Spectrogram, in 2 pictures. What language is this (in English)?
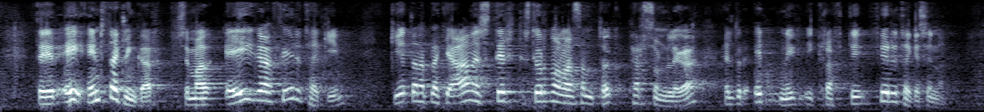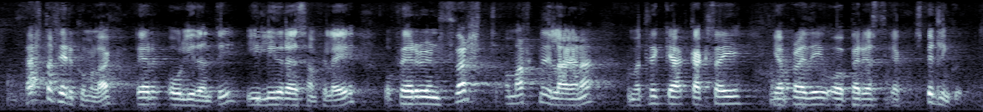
Icelandic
